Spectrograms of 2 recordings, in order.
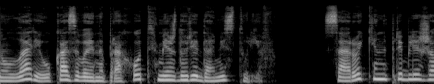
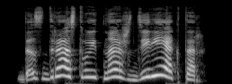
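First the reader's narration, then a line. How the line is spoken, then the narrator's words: Shouted. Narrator (Russian): закричала Агата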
